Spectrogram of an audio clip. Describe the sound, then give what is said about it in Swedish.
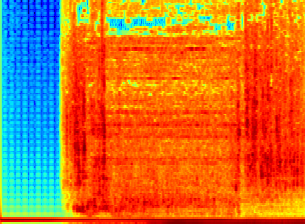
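After a brief silence, water gushes steadily into a glass, a continuous bright splashing hiss with a faint ringing tone underneath that lasts to the end. “Du fyller ett glas med vatten och slänger ner en brustablett mot huvudvärken.”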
